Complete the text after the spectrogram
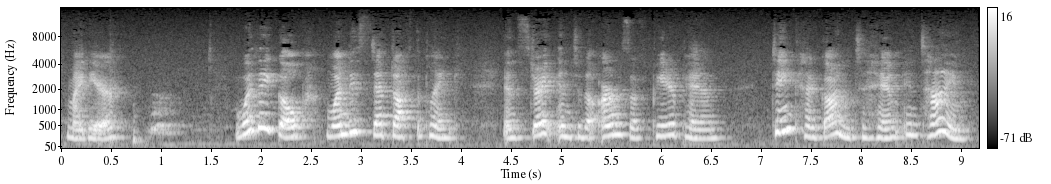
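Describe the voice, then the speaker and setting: A woman reading a children's bedtime story aloud with expression. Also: on the high side. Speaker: storybook reader. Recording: echoey room.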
